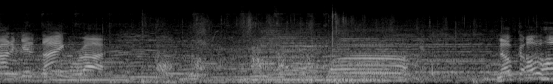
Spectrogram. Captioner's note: mooing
